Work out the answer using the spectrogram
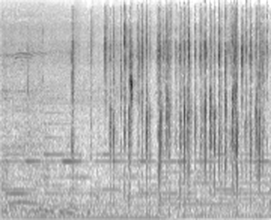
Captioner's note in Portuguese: palmas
